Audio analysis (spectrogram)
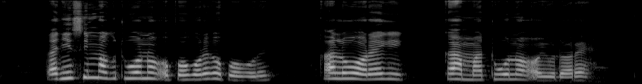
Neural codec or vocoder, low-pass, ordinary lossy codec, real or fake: none; none; none; real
